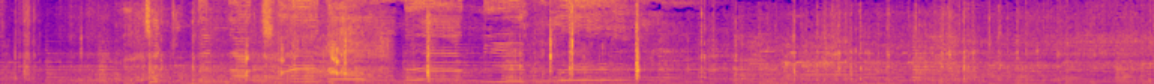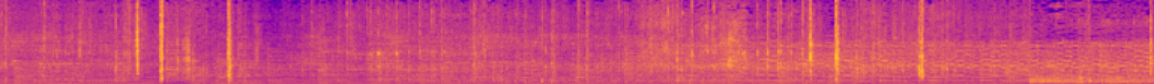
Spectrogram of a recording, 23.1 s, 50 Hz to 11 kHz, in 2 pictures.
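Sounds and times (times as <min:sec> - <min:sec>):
background music: 0:00.0 - 0:23.0
skateboard clacks: 0:00.0 - 0:23.0
skateboard grinding concrete: 0:00.0 - 0:23.0
skateboard wheels rolling: 0:00.0 - 0:23.0.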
